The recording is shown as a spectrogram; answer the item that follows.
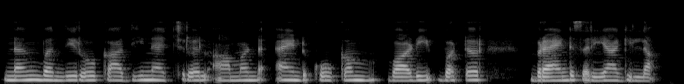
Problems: none marked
